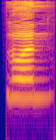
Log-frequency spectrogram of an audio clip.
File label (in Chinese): "lun1", 汉字语音; chinese-voice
